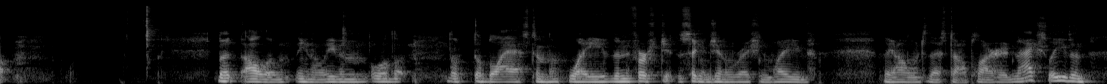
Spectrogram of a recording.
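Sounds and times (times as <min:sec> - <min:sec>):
person speaking: 0:01.4 - 0:11.0.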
